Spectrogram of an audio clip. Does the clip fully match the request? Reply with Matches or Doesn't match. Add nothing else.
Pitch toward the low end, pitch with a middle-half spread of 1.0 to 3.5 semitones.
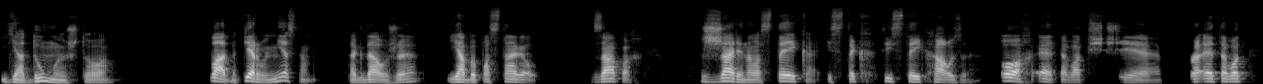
Doesn't match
